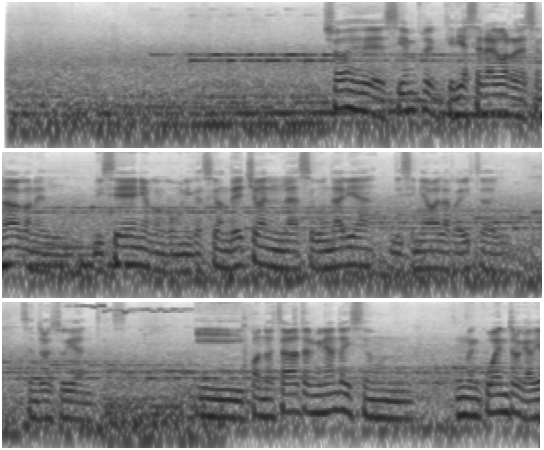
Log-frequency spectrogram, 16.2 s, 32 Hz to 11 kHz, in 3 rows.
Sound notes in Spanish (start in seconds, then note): 0.0 música suave; 0.0 sonido ambiente tránsito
